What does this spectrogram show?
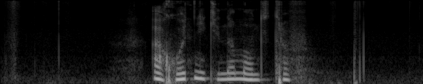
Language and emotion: Russian, neutral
